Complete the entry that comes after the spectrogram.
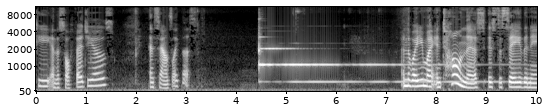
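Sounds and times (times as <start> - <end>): singing bowl ringing: 4.4 - 10.0.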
